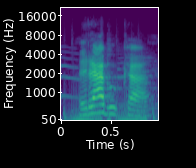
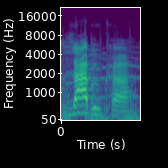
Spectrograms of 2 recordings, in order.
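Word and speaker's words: ラブカ: But he pronounced it la. It's ra. Rabuka, not labuka, rabuka.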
